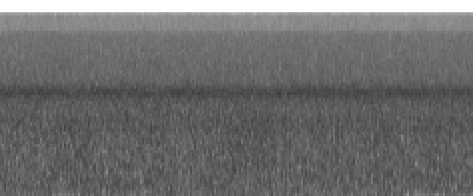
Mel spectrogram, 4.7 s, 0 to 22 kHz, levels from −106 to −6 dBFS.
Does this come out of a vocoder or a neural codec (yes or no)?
no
